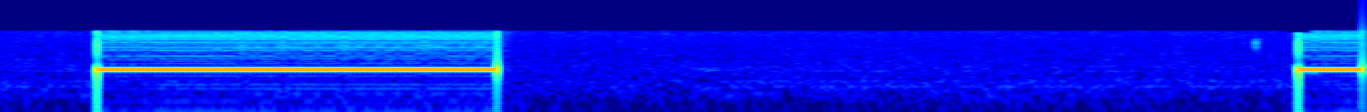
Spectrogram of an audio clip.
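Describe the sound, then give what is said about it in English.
Phone ringback as a call rings out after dialing. A steady mid-pitched tone lasts about two seconds, then about four seconds of near silence, then the next identical tone begins. “Just to be a total prick to Rufus, I think we're going to try to call him back and see if this works this time. It says dialing.”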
